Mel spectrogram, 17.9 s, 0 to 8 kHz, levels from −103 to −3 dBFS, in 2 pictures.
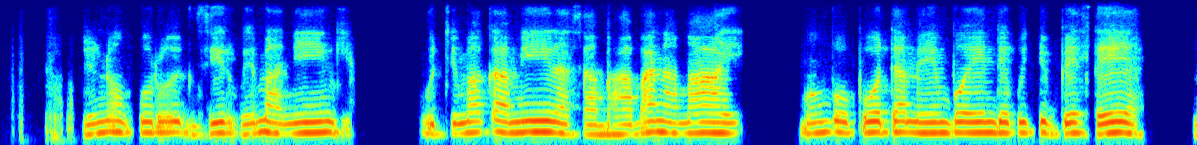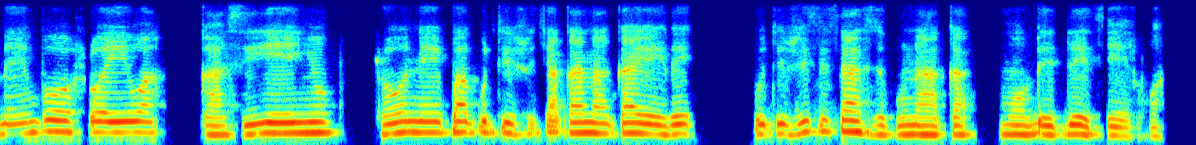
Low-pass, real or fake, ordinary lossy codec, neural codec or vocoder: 7.2 kHz; fake; Opus, 24 kbps; codec, 16 kHz, 16 kbps, FreqCodec, smaller model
